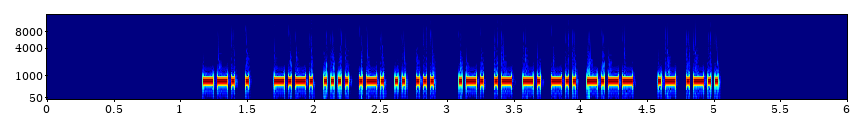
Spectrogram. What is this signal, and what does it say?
Morse code, heard as a keyed tone, about 45 wpm, 700 Hz. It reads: GE CHRIS RANDY AL
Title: K1USN SST QSO Practice - 45wpm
